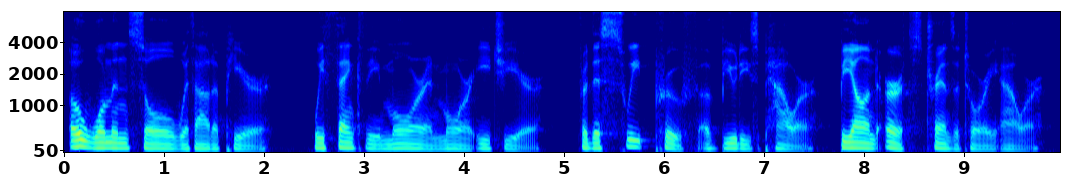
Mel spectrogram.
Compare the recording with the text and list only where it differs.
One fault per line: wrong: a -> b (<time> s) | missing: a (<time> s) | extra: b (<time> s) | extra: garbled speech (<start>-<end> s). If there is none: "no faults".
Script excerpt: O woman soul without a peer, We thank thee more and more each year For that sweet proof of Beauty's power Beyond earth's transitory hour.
wrong: that -> this (5.2 s)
